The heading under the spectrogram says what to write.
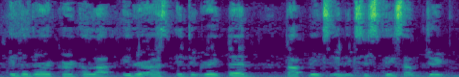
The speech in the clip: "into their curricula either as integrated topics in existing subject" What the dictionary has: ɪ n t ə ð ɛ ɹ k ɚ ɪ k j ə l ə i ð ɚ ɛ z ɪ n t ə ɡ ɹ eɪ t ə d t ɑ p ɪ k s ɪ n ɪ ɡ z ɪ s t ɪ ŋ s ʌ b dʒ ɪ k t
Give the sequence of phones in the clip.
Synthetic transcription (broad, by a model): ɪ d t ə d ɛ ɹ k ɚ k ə l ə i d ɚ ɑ s ɪ n t ə ɡ ɹ eɪ t ə d t ɑ p ɪ k s ɪ n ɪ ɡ s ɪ s t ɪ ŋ s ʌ b dʒ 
